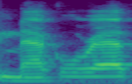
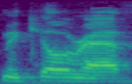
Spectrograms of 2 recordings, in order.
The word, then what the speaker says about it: McIlrath: Yeah, it is McIlrath, but he's a lot of people say McIlrath, but it is pronounced McIlrath like properly.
